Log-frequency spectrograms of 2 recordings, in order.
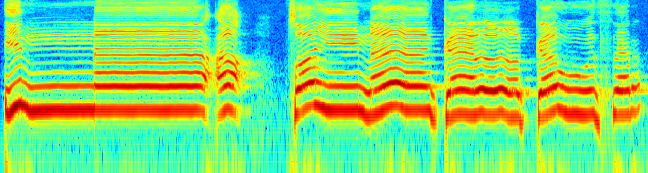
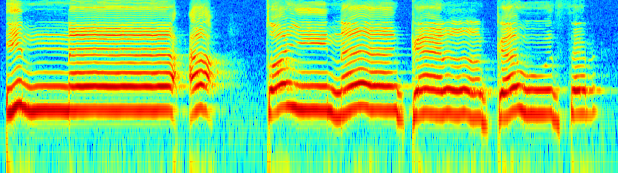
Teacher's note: Ujung lidahnya ada di antara dua gigi.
